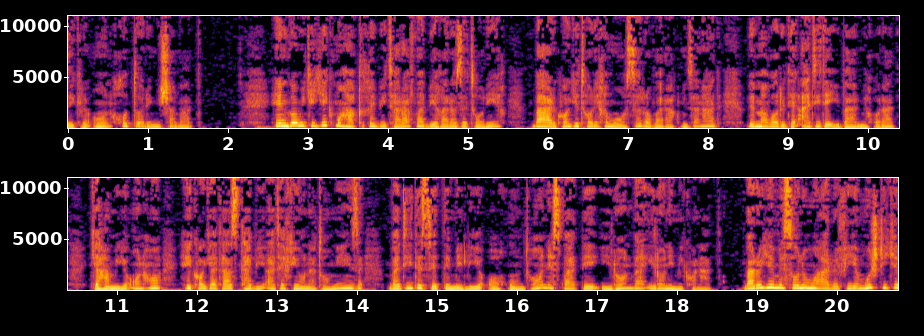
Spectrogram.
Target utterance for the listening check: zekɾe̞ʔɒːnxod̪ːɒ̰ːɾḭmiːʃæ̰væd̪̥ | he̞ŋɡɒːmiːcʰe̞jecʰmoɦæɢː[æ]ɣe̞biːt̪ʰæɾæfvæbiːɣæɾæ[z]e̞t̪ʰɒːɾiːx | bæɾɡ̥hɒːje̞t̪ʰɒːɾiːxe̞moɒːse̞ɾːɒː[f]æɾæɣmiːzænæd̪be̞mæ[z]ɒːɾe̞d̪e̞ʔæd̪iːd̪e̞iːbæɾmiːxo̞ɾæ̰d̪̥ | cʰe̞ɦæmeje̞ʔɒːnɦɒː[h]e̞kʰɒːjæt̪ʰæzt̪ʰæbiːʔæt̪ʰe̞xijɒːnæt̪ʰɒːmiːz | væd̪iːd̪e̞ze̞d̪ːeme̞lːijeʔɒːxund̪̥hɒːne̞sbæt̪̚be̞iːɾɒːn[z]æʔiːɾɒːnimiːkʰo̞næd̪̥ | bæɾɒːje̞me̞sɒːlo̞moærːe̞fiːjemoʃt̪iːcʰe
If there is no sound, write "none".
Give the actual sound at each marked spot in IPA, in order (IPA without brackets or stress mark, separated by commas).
e, z, v, v, h, v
